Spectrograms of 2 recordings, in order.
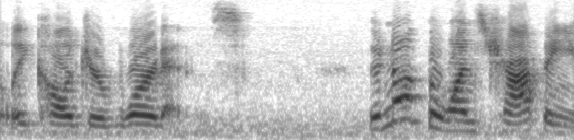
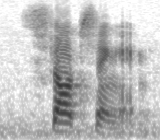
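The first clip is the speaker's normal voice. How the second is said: ordinary delivery, nothing marked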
